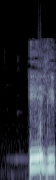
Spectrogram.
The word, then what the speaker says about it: ele: but in the word ele, he, the first syllable is much longer. Ele. The second is just added on an afterthought, lightweight.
